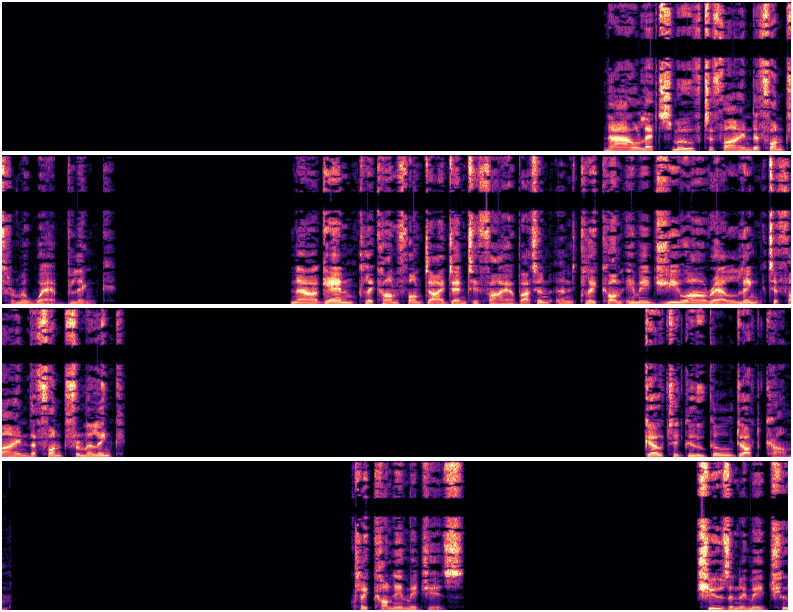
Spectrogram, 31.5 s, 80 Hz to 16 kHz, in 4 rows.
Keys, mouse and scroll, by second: 8.0-10.5 drag, 14.7-15.3 scroll down 1, 19.0 click, 21.7 click, 21.8-23.1 typing, 24.8 Return.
